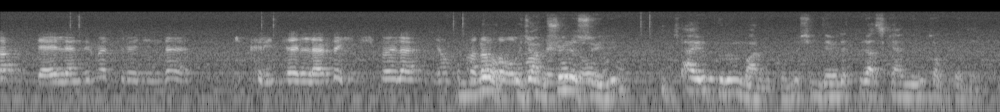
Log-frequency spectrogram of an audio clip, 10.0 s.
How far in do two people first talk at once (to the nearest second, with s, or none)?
5 s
